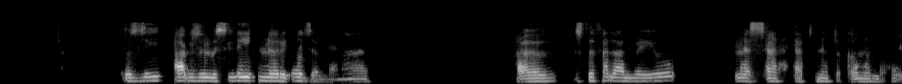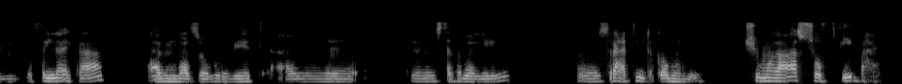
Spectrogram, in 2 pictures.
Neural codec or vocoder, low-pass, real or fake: codec, 24 kHz, 1.5 kbps, HILCodec; 7.2 kHz; fake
